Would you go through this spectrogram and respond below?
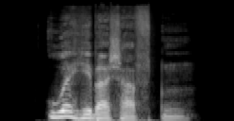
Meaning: plural of Urheberschaft
- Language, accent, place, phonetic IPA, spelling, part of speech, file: German, Germany, Berlin, [ˈuːɐ̯ˌheːbɐʃaftn̩], Urheberschaften, noun, De-Urheberschaften.ogg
